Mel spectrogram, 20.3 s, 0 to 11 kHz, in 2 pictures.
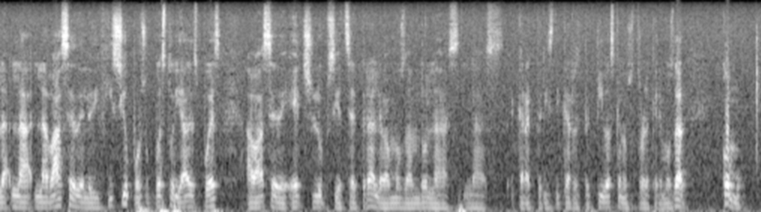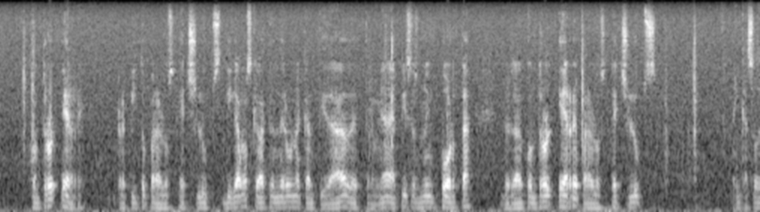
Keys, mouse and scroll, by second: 0.6-1.0 scroll up 1, 10.6 ctrl+r, 11.5-12.0 scroll up 2, 12.2 scroll up 2, 13.2-13.7 scroll down 4, 14.0 click, 15.4 Escape, 16.2 middle click, 16.5 click, 18.2-19.3 ctrl+drag, 19.6 shift+middle click, 19.8 shift+click.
